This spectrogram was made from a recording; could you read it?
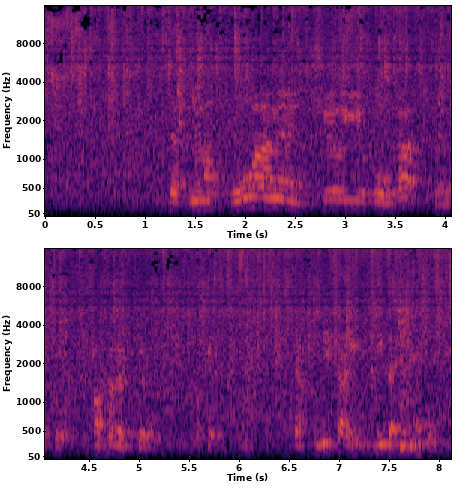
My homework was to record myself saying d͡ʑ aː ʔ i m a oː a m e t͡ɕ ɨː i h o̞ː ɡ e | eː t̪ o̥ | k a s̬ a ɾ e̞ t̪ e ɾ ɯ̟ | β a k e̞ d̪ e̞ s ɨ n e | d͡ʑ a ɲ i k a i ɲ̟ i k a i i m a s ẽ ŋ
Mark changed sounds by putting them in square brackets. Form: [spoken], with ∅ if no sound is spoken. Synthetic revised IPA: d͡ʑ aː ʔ i m a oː a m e t͡ɕ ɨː i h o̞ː ɡ [a] | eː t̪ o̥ | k a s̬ a ɾ e̞ t̪ e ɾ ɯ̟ | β a k e̞ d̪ e̞ s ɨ n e | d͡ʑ a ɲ i k a i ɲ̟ i k a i i m a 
